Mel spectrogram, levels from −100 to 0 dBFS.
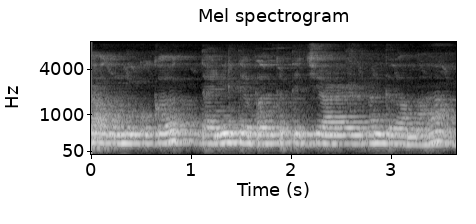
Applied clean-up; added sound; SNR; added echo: none; none; none; reverberation time 1.0 s.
